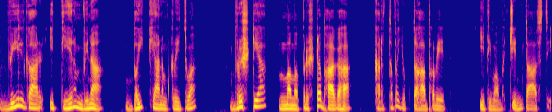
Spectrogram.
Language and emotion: Sanskrit, fearful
